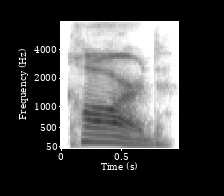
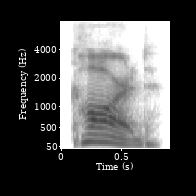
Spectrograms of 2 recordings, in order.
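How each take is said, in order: First: A strong R sound follows the vowel. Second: The same.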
